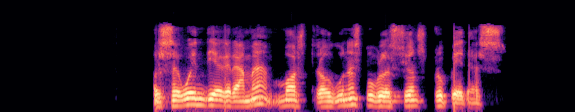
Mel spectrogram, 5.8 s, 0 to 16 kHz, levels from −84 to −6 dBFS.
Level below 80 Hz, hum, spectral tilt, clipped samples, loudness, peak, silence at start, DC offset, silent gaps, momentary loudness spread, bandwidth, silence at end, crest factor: -52 dBFS; none; -4.5 dB/octave; under 0.1%; -14 LUFS; 0 dBFS; 1.55 s; under 0.1%; 4.29-4.34 s; 8 LU; 8 kHz; 0.75 s; 16 dB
